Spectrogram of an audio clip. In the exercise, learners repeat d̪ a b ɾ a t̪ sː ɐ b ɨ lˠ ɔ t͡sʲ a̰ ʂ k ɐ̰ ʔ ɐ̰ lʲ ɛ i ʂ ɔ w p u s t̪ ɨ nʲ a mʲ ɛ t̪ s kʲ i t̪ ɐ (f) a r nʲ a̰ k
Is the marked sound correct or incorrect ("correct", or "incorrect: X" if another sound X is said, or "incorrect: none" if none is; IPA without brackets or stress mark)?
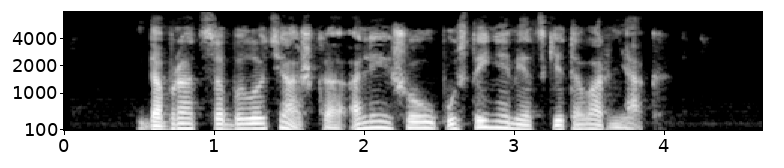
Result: incorrect: v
